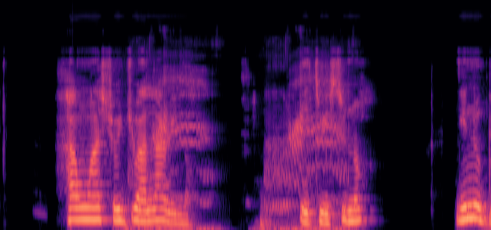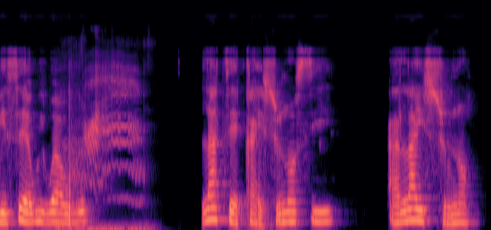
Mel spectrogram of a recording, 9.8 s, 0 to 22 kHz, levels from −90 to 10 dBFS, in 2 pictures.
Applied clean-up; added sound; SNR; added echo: classical method log-MMSE.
